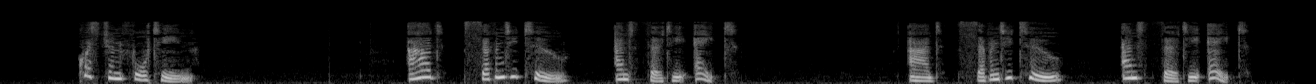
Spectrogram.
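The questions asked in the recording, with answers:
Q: Add 72 and 38.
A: 110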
